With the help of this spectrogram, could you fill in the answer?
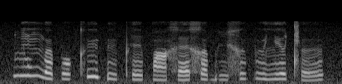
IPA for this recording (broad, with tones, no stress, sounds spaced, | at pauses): ʎ ũ˦ ŋ œ˨ p o˨ kʰ y˦ ʔ y˨ pʰ e˨ p ɑ̃˨ x ɛ˨˦ x œ˧ b i˨ x ʉ˦ p ʉ˧ lʲ œ˦ cʰ ø˨˦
